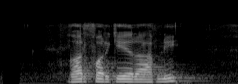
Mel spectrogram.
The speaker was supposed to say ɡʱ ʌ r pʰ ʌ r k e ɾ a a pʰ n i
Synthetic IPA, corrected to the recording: ɡʱ ʌ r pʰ ʌ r k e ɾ ʌ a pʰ n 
